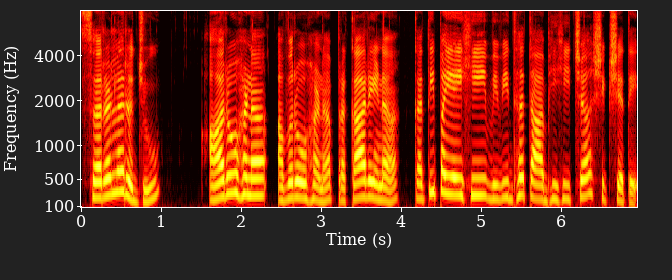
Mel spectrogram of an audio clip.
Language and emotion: Sanskrit, neutral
